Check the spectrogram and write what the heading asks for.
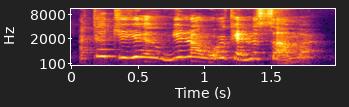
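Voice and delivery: high, mock-incredulous friend's question; surprised friend. Quoting a friend who doubts she works: high surprised question.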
